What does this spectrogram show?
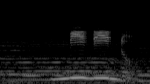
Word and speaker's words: menino: Menino. Este menino significa niño. Está escrito con E, pero los brasileros dicen menino con I.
